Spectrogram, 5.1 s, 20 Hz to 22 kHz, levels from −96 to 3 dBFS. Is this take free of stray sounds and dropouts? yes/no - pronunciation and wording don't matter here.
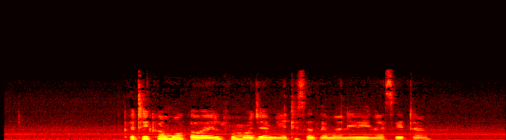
yes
